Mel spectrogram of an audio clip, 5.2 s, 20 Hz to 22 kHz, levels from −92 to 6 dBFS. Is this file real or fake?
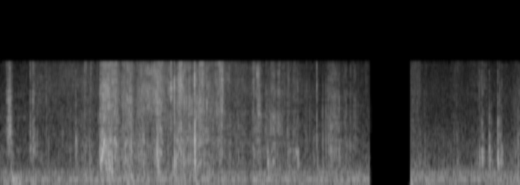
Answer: real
